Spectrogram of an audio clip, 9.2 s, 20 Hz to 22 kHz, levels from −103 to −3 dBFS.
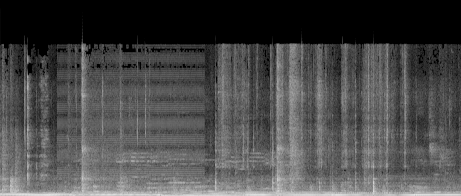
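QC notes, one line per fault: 1.15–4.09 s: GSM phone buzz, a hard, raspy drone at about 217 Hz, stacked with harmonics and sitting roughly 22 dB under the sound. It holds steady the whole stretch, which fits a nearby phone on a call, its bursts rectified by the audio circuit.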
